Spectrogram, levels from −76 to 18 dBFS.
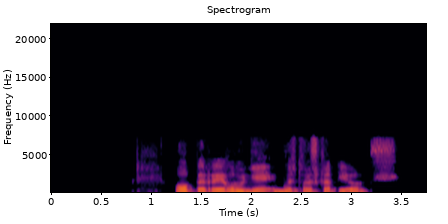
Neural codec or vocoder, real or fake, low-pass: codec, 16 kHz, 1 kbps, X-Codec, HuBERT features, trained on balanced general audio; fake; 7.2 kHz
